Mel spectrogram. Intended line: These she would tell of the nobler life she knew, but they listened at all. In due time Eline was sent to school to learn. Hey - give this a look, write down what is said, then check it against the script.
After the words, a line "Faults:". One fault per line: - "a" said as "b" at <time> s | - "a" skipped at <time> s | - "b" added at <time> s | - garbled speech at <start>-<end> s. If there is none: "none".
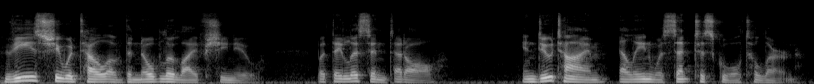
These she would tell of the nobler life she knew, but they listened at all. In due time Eline was sent to school to learn.
Faults:
none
